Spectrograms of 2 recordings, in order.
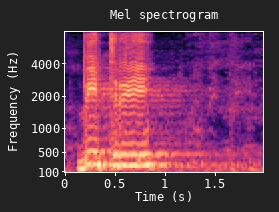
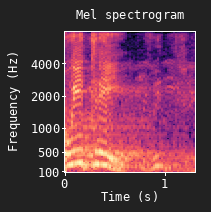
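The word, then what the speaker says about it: وتر: আল্লাহ জোরের কসম খাইলাম, ওয়াল ওয়াতর আমি আল্লাহ উইতিরের কসম খাইলাম। উইতির বলতে বেজুর, উইতির বুঝেন? উইতির, উইতির বুঝেন? উইত্র ওয়াও তে ওয়াও তারা, ওয়াও লাম জবর ওয়াল, ওয়াও তা জবর ওয়াত, রা জের রি, বিত্রি না উইত্রি, তে বিতির কস করে, বিতর কস করে, বিতরের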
